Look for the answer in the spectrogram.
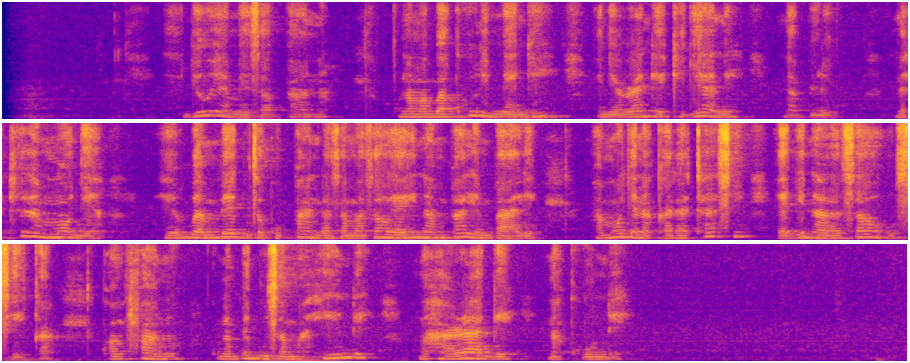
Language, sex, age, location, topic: Swahili, female, 25-35, Dar es Salaam, agriculture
